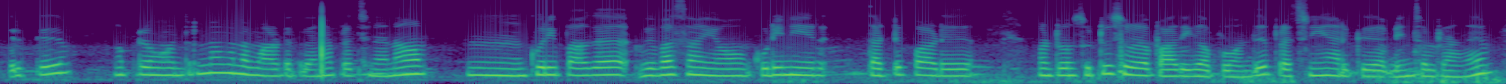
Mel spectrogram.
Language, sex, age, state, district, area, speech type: Tamil, female, 18-30, Tamil Nadu, Tiruvannamalai, rural, spontaneous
